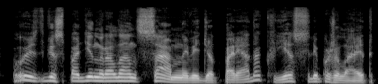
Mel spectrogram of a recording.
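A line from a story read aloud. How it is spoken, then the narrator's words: Grumbling. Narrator (Russian): пробурчала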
